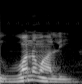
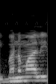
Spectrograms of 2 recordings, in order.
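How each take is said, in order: First: वनमाली with v as first sound, pitch falling; correct pronunciation. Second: वनमाली with b for the first sound; wrong pronunciation. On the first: Teacher giving pupils the right form, वनमाली started on v. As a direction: open वनमाली on v rather than b. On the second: Teacher rejecting a wrong form, वनमाली started on b. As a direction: mispronounce वनमाली, opening on b instead of v. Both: Shown as a demonstration. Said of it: "वनमाली नहीं".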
